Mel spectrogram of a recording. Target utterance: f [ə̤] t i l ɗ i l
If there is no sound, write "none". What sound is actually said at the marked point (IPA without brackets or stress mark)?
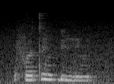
ə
